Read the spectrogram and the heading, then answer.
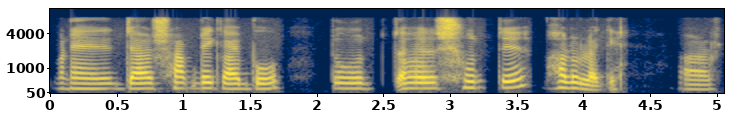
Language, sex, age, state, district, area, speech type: Bengali, female, 18-30, West Bengal, Murshidabad, urban, spontaneous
